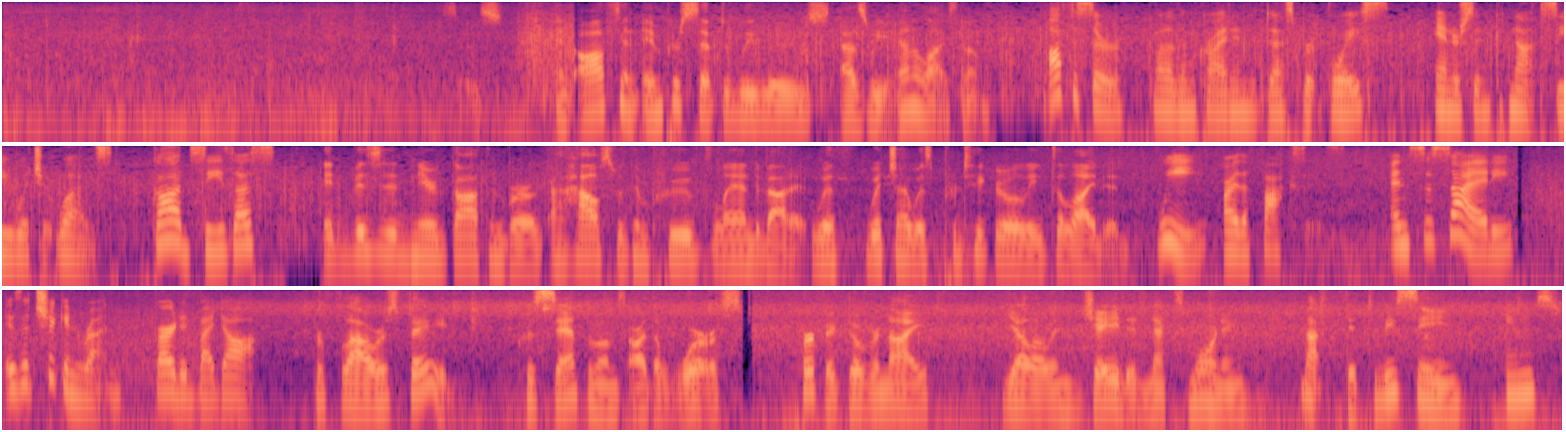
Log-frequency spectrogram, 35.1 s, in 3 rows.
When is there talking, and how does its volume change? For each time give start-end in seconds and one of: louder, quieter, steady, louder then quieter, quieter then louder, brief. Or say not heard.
3.4-35.1 steady.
